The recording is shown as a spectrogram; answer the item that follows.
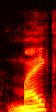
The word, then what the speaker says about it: Myq: mik I spell my name m yq and then you can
